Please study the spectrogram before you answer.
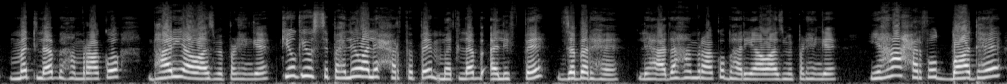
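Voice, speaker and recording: A woman with a Pakistani Urdu accent, teaching Quran recitation rules in a measured, instructive way. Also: high-pitched, dry recording. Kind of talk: tajweed lesson, explaining rules word by word.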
